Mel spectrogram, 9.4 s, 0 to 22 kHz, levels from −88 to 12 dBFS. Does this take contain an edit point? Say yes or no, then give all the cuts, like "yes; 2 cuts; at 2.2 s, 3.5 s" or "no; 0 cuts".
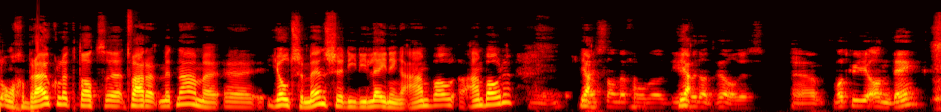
yes; 2 cuts; at 2.7 s, 5.7 s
